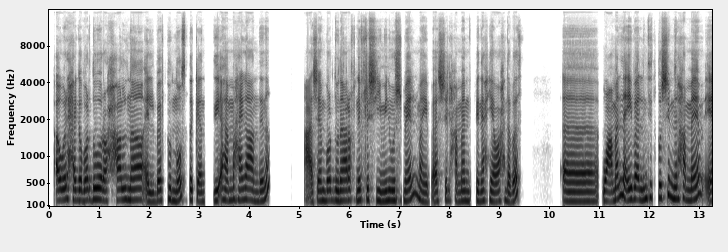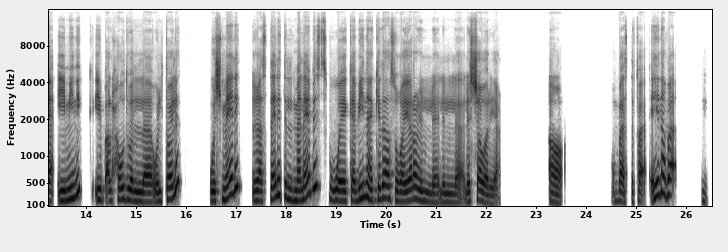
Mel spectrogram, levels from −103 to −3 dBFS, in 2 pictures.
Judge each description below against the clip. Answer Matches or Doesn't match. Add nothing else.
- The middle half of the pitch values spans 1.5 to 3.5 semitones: Matches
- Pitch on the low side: Doesn't match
